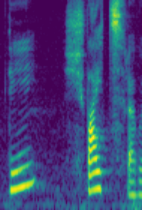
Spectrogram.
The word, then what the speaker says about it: Schweiz: 그런데 독일어에서는 I라고 읽어요. 자, 요거는 Die Schweiz라고 읽어요.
